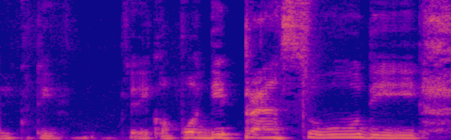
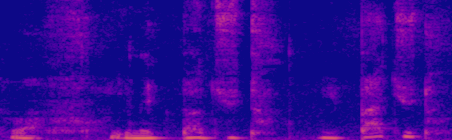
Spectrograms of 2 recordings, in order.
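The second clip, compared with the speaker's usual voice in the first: breathy whispered complaint; whispered aside; 4 semitones lower, 9 dB quieter than usual. Real, not acted. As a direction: drop to a whisper, half joking. Aparté chuchoté sur ses fils. (aparté chuchoté)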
